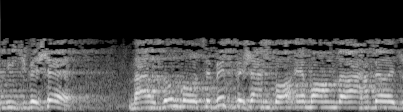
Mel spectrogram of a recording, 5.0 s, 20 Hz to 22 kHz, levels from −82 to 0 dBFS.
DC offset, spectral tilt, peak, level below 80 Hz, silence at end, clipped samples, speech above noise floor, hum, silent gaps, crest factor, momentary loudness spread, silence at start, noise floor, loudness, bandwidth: under 0.1%; -11 dB/octave; -2 dBFS; -58 dBFS; 0 s; under 0.1%; 20 dB; none; none; 14 dB; 7 LU; 0 s; -35 dBFS; -15 LUFS; 5.6 kHz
